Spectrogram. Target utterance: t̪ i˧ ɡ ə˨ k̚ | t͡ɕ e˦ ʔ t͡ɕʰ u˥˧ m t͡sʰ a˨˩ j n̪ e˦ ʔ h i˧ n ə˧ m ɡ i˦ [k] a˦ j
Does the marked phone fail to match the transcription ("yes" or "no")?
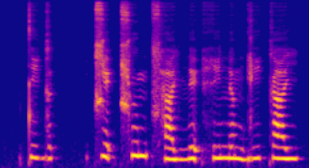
no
